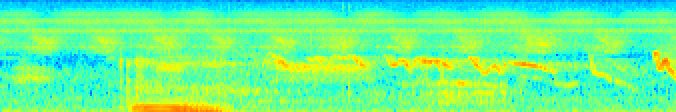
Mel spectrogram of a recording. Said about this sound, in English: Oh, that bird is loud.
